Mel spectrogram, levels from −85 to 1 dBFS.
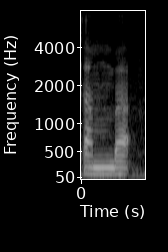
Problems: none marked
